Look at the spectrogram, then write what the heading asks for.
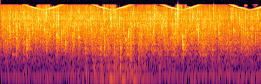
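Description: Food deep-frying in hot oil: a dense, steady crackle and sizzle full of small pops.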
